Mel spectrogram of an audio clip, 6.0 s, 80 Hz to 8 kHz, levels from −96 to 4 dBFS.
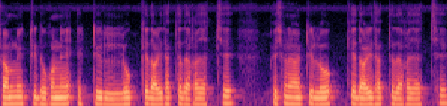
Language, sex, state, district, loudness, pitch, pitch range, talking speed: Bengali, male, West Bengal, Kolkata, -18 LUFS, 125 Hz, 120-130 Hz, 180 wpm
